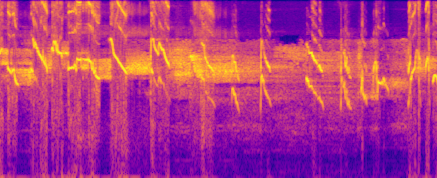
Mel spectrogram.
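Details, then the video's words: Oriental white-eye song in tembakan style, played to tutor caged birds: quick, high, downward-sweeping whistles in tight bursts, thinning out toward the end, with scattered clicks. "Masteran Burung Pleci Dan Tembakan"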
